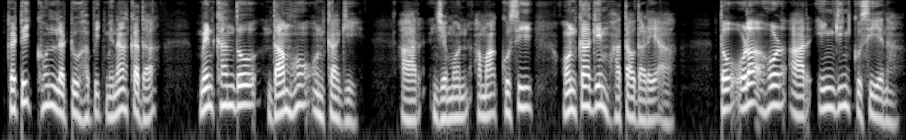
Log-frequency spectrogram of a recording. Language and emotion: Santali, neutral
